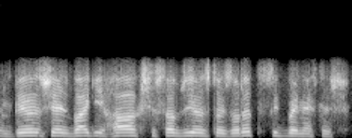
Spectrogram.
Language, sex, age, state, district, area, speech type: Kashmiri, male, 18-30, Jammu and Kashmir, Kupwara, urban, conversation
